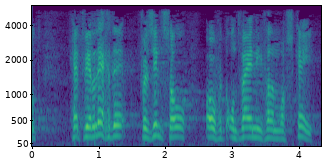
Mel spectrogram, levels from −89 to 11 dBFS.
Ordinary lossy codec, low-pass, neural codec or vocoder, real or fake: none; 5.4 kHz; none; real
